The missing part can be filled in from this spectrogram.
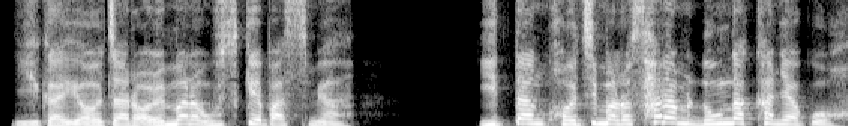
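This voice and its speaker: A woman's voice: on the high side, big pitch swings, quick pace, a bit bright, no echo, studio quality, voice pushed up. A woman voicing a scornful ex-wife who sneers and scolds.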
